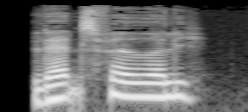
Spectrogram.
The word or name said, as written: landsfaderlig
